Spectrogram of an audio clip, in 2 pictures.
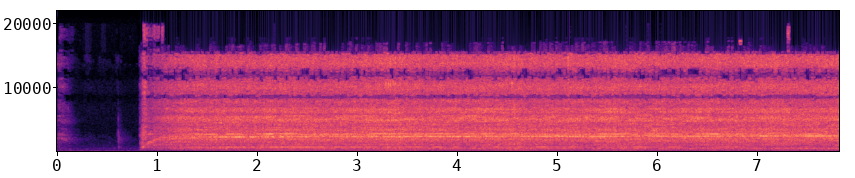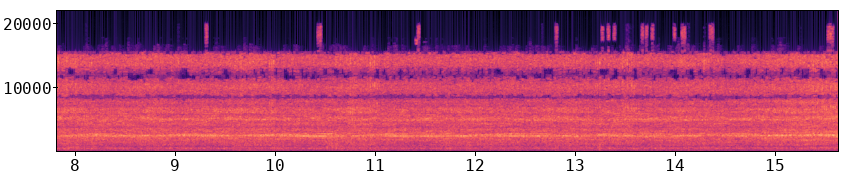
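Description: An electric hand mixer starts abruptly and runs at a steady, loud whirring pitch, beating SKOR Bar cake batter with the last of the flour and milk, unbroken for the rest of the clip with no talk.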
